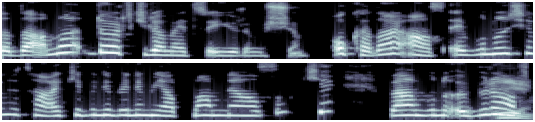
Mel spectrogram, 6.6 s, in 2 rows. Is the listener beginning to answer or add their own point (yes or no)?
no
